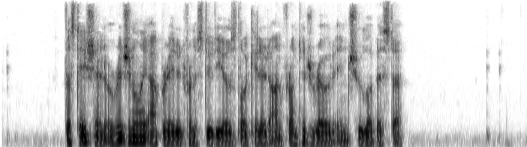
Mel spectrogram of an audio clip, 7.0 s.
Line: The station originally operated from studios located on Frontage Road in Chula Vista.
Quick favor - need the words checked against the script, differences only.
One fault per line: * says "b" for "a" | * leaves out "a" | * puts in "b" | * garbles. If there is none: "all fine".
all fine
